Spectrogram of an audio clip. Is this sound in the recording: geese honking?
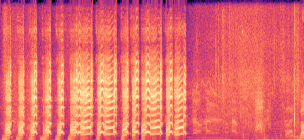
yes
